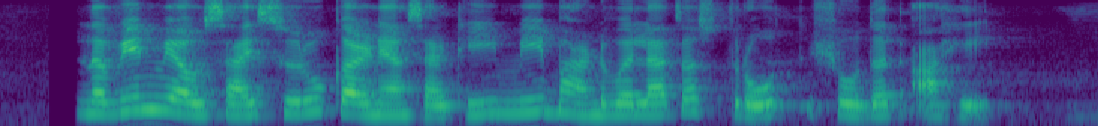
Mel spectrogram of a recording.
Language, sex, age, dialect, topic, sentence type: Marathi, female, 18-24, Standard Marathi, banking, statement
